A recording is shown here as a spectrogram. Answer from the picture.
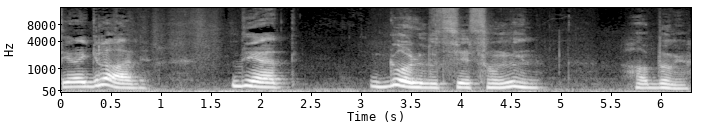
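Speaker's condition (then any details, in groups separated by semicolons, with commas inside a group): Cerebral palsy; has two wheelchairs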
